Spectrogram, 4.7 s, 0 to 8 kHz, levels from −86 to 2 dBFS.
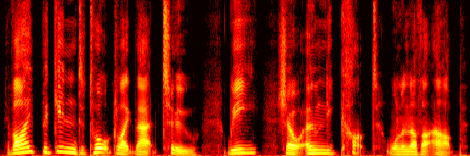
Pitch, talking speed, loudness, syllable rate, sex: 155 Hz, 190 wpm, -19 LUFS, 4.9 syllables/s, male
